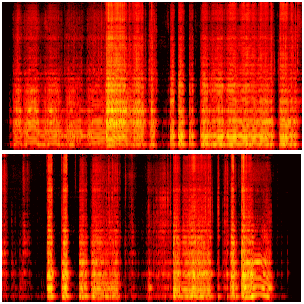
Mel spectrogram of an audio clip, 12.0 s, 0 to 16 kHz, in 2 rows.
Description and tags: delphis CREAK PIPE
Selfmade tools where the microphone is placed into it. Mics Studio Projects S4 and RAMSA S1 (Panasonic). Record direct into Cubase4 with vst3 GATE, COMPRESSOR and LIMITER. Samples are not edit. Used pvc pipes, guitar strings, balloon, rubber, spring etc.
c4, creak, delphi, pipe, pipes, plastic, pvc, rubber, s1, s4, spring, string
